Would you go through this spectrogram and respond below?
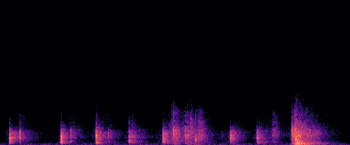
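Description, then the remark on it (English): A quick run of muffled thumps, like a boy's hurried footsteps as he runs to his room, ends with him closing the door in a louder, fuller thud. No voices. “What did I say, that he should run to his room and close the door?”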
